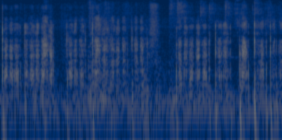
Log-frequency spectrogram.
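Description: A stylus tapping and scratching on a tablet screen as words are handwritten: an irregular run of short, faint strokes.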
